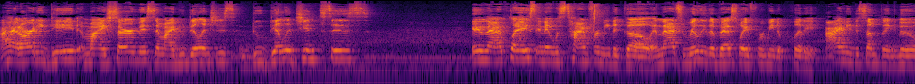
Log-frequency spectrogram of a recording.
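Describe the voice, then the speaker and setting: Over noticeable background noise, a woman speaks in an animated tone at a moderate pace with ordinary pitch variation. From San Francisco Bay Area, California. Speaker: YouTuber. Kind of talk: casual vlog monologue. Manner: animated, repetitive.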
